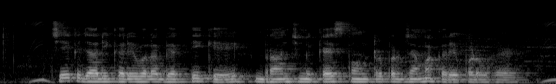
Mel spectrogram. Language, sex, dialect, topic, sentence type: Magahi, male, Southern, banking, statement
